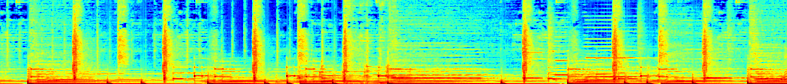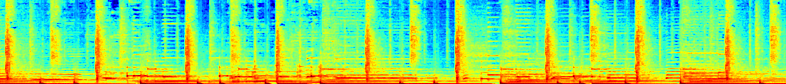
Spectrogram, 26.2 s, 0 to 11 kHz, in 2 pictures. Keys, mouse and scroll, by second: 0.5-1.2 click, 13.9-14.9 click, 19.1 click, 21.2-23.0 typing, 23.3 Return, 25.5-26.2 click.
